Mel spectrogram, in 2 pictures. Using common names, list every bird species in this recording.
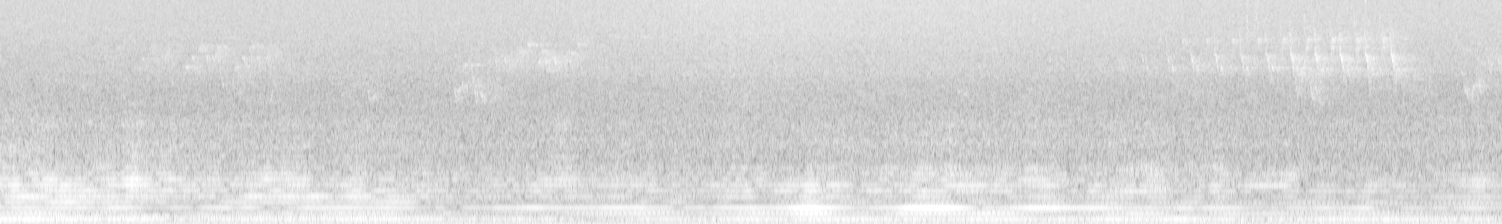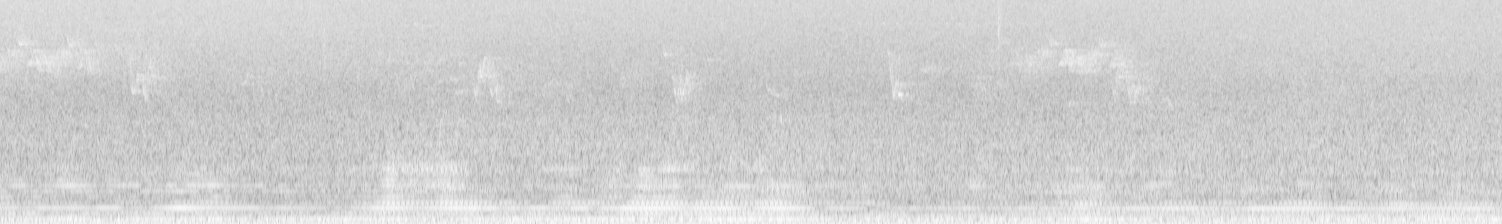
Red-eyed Vireo, Common Yellowthroat, Ovenbird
